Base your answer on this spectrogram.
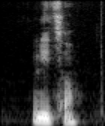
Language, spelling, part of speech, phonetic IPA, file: Polish, lico, noun, [ˈlʲit͡sɔ], LL-Q809 (pol)-lico.wav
